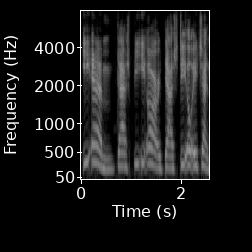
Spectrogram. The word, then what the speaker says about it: Emberdon: Of the characters, the gods, and it'll say like Emberdon, god of fire and war, and then it's like EM-BER-DOHN. So you know exactly how to pronounce it Whoa, in your whoa, wait, wait, brain.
